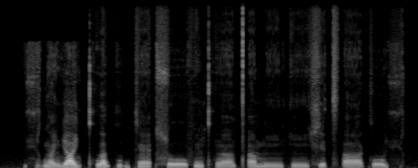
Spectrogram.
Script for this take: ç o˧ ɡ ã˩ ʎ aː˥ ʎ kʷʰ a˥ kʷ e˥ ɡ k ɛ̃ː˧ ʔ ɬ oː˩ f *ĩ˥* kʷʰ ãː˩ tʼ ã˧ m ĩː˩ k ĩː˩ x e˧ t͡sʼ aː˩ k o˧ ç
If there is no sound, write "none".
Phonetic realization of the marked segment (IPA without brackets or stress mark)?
ĩ˧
